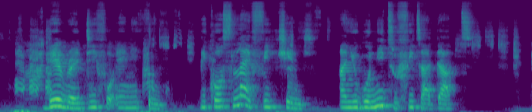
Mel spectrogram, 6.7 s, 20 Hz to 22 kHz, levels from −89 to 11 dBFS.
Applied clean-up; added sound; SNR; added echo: neural mask model Resemble Enhance denoiser.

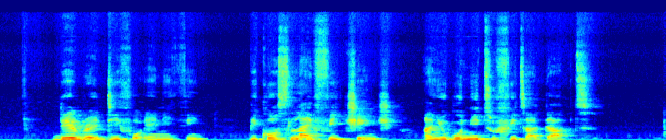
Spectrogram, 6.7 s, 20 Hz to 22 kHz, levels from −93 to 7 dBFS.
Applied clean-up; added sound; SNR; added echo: none; none; none; none.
